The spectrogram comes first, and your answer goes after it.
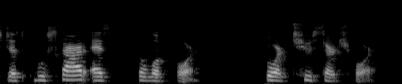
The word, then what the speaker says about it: buscar: So if we conjugated this normally, suddenly we have the pronunciation busé, but we need to keep the pronunciation of buscar. We need to keep that k sound.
